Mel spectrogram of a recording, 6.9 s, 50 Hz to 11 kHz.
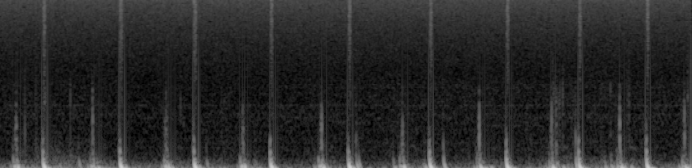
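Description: Steady paired low thumps at about 78 beats a minute with nothing between them; a normal heartbeat.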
